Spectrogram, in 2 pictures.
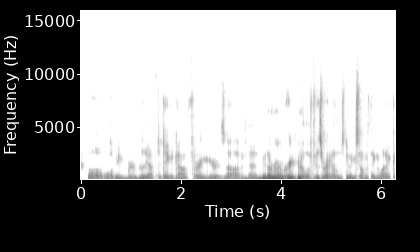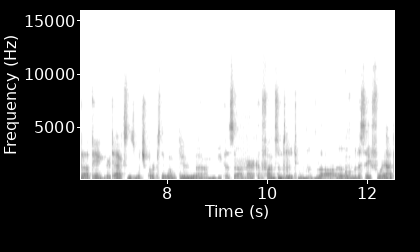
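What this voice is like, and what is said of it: Boring monotone impression of another person. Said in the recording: “my wonderful Noam Chomsky impression? It's really boring, isn't it?”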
